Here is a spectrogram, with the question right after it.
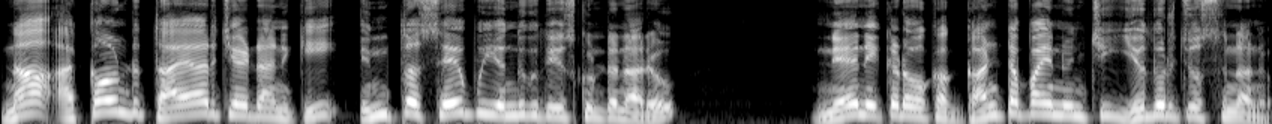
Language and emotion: Telugu, angry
